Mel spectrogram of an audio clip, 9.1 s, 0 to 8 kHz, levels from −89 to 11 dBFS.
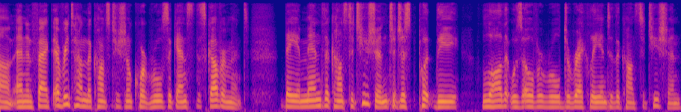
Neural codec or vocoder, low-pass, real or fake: codec, 16 kHz in and 24 kHz out, 0.4 kbps, LongCat-Audio-Codec, two codebook decoder; 7.2 kHz; fake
